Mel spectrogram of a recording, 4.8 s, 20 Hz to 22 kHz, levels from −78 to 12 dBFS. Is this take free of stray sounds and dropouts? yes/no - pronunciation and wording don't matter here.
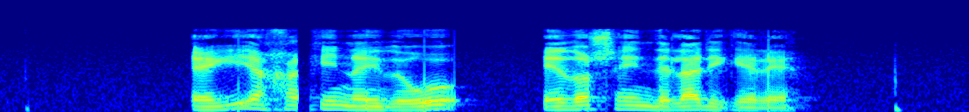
no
